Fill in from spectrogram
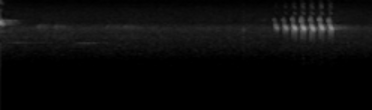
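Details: A Grey wagtail (Motacilla cinerea) in Japan, a bird of fields, grassland and waterside, gives a quick burst of about seven sharp, very high metallic notes in under a second, after a faint steady high hiss.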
